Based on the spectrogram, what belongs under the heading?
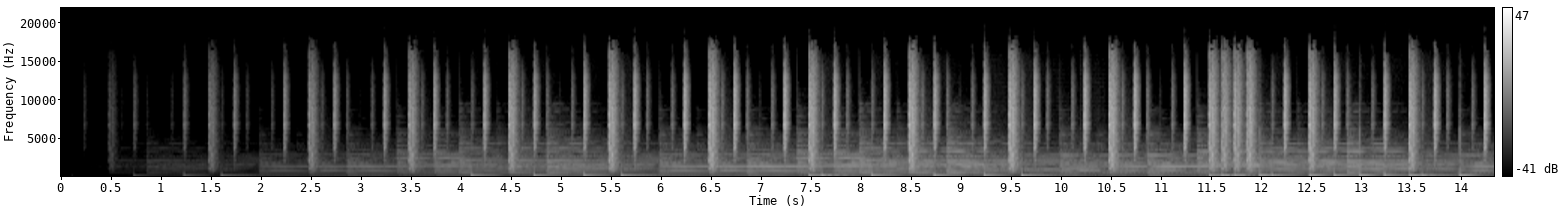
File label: sad piano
